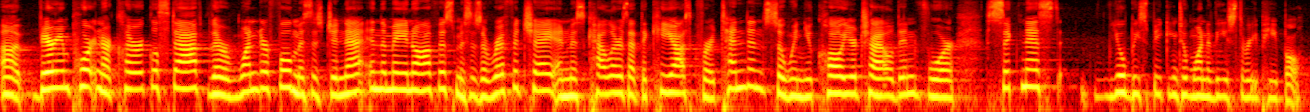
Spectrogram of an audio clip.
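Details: Adult woman speaking; normal voice.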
